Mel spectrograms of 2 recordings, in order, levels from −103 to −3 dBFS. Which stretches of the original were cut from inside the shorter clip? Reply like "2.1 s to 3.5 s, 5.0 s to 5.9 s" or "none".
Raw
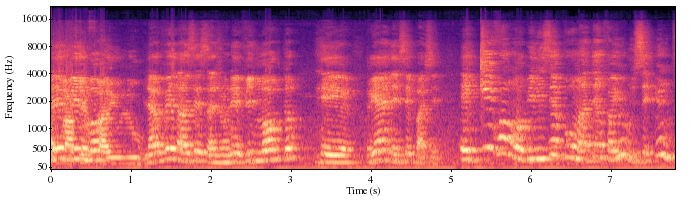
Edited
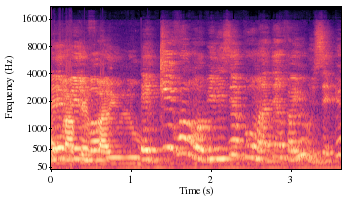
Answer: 1.0 s to 5.0 s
